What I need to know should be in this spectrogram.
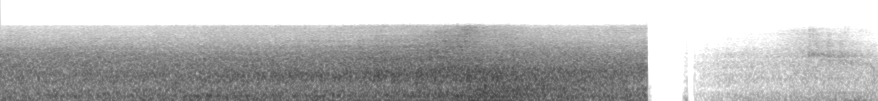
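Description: Traffic rumbles along a street nearby.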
